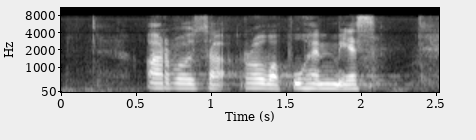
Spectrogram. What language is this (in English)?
Finnish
